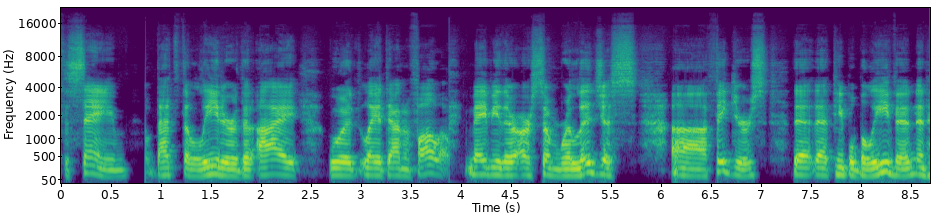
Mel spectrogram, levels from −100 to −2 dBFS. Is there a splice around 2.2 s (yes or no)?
no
